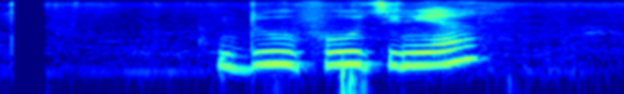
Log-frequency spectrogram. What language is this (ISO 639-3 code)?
nep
